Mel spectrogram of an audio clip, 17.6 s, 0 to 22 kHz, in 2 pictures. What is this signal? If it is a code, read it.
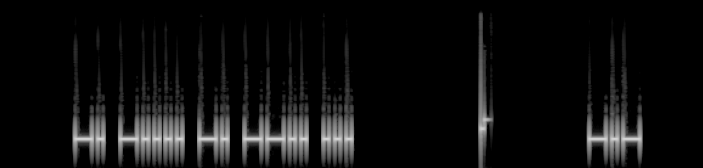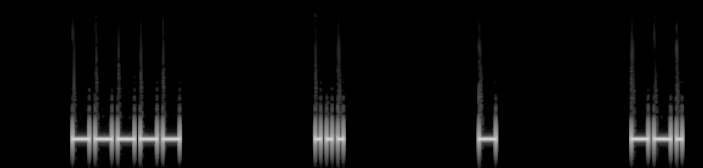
Morse code, heard as a keyed tone, about 17 wpm, spaced as for 7 wpm, 700 Hz. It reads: N6NZS K0STG
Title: USA Call Signs - 5 Characters - 8x Character Spacing - 17wpm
